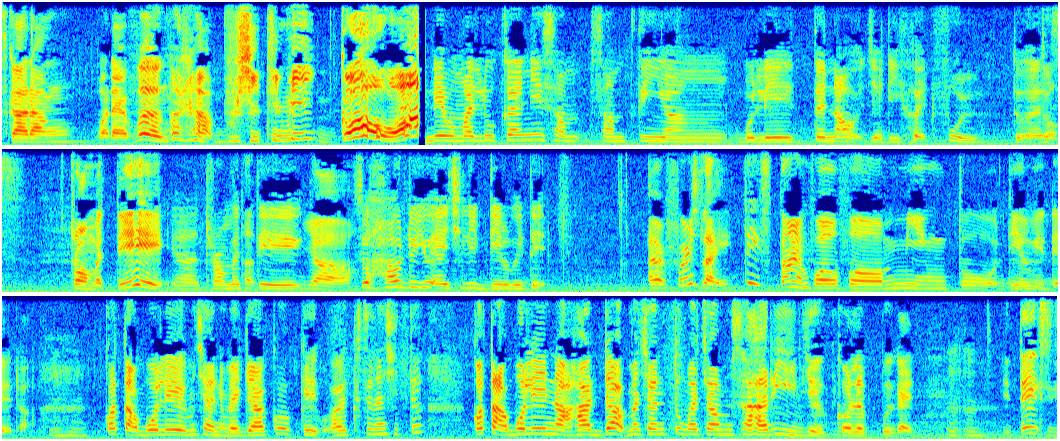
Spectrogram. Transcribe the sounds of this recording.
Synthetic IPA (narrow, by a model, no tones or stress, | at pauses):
sə̥kaɾaŋ | wɔtɛvəəŋkanaʔbusit̪imiɡoɔnimə̃malukanːisamsamt̪ɪ̃ŋjaŋbolɛht̪ənawt̚d͡ʒadihət̚ful | t̪uas | t̪ɹɔmat̪ik̚jat̪ɹɔmaik̚jasoɦawdujuɛk̚t͡ʃuəlidilwid̪ɪt̚ | ʔatfəslajkit̪ekst̪ãjmfɔfɔmiŋt̪udilwid̪ɪta̰ | m̩ | kawt̪aʔbolɛhmat͡ʃamnibaɡiakukeakəsənãŋt͡ʃit̪ə | kawt̪aʔbolɛhnaʔɦadap̚mat͡ʃamt̪umat͡ʃamsəɦaɾid͡ʒəkaləpəkanm̩itt̪eks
